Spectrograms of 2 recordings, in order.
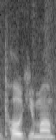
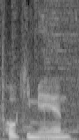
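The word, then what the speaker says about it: Pokémon: call it i mean it's like calling pokemon pokeman you know pokemon is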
